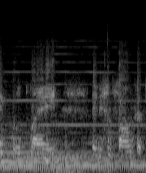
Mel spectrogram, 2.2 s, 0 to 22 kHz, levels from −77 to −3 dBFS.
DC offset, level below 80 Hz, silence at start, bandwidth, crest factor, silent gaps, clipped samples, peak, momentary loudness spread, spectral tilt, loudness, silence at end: under 0.1%; -50 dBFS; 0 s; 14 kHz; 16 dB; none; under 0.1%; -18 dBFS; 6 LU; -5 dB/octave; -34 LUFS; 0 s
